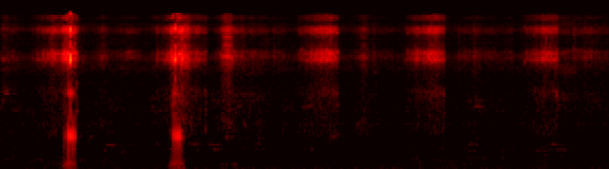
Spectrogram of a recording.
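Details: Pug snoring quite loudly while asleep: two strong broad snorts about a second apart, then softer rasping breaths roughly once a second.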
